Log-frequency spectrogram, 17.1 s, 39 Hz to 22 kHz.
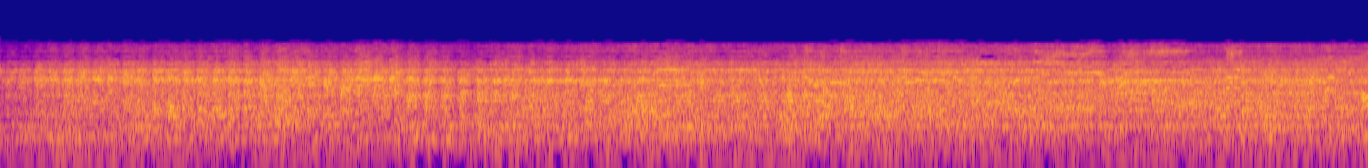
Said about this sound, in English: This story properly begins on Christmas night, 1918, 19 years ago. A leave train was just coming to a halt in the station at Villefranche.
